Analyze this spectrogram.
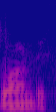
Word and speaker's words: Rhonda: right Rhonda Honda unless the H is silent but it definitely has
